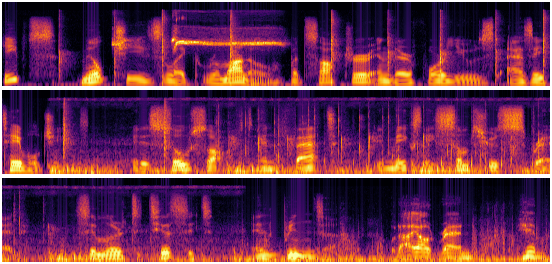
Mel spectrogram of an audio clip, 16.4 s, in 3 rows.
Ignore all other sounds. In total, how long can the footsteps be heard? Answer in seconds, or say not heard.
not heard.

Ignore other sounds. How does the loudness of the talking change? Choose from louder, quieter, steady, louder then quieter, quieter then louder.
steady.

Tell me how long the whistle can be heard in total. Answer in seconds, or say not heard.
2 s.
